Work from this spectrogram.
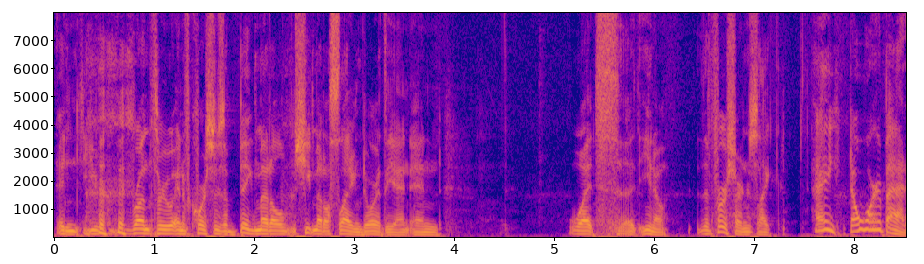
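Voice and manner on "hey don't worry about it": very high-pitched, put-on Arkansas accent. Retelling an army story, quoting the first sergeant in an Arkansas accent. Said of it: "He's got this Arkansas accent".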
